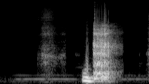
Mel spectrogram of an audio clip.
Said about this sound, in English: Oh, there's a dog here.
